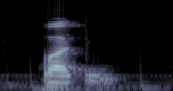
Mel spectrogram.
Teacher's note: in the word button the sound na is the nucleus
